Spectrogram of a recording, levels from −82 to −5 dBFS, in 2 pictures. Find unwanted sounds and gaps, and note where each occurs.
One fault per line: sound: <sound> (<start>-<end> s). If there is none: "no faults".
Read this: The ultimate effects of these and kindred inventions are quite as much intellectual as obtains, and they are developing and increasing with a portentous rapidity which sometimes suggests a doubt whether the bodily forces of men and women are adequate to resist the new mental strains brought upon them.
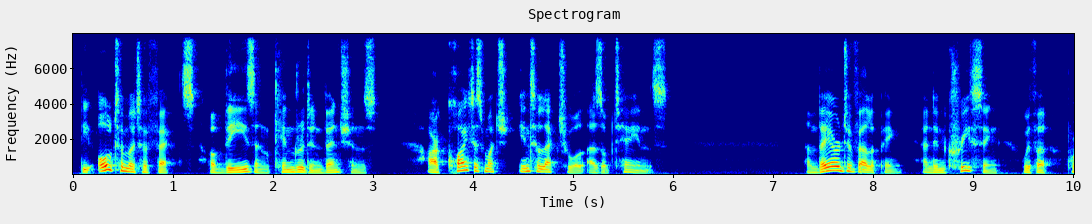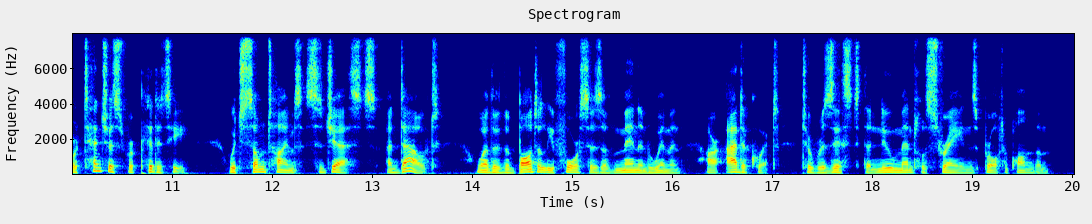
no faults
